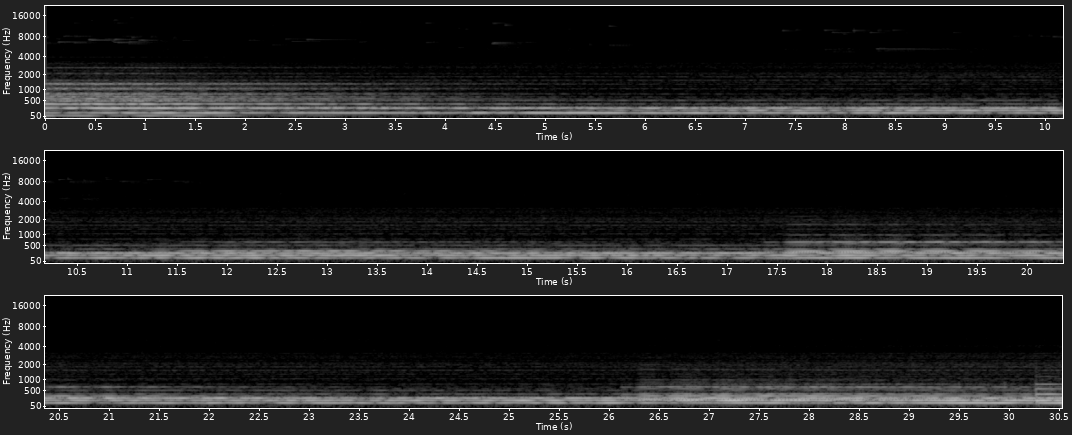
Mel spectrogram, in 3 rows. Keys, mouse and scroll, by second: 1.3-3.5 shift+middle drag, 3.5 click, 3.9 middle click, 4.8 e, 8.4 ctrl+r, 10.3-10.7 scroll up 3, 10.8-12.2 middle drag, 12.2 ctrl+b, 14.8 3, 15.3-16.5 right drag, 17.0-17.7 scroll down 9, 17.7 Tab, 17.9 scroll up 4, 18.1 middle click, 18.8-20.3 drag, 20.3 Tab, 20.7 Tab, 20.9-21.3 scroll down 4, 22.9 KP_0, 26.5-29.0 drag, 29.5-30.5 scroll up 1.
